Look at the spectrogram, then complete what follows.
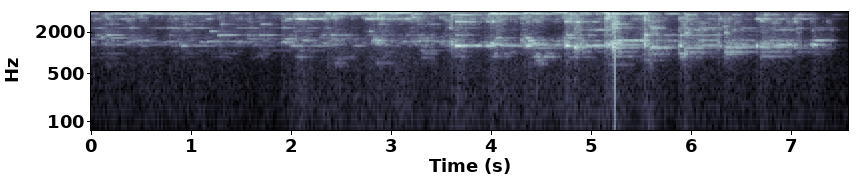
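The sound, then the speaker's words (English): Continuous shimmering bells ring together in a dense, sustained wash of bright overlapping tones, steady and fairly loud, with no voices, then fade out abruptly at the end. “You have those bells ringing within you.”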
